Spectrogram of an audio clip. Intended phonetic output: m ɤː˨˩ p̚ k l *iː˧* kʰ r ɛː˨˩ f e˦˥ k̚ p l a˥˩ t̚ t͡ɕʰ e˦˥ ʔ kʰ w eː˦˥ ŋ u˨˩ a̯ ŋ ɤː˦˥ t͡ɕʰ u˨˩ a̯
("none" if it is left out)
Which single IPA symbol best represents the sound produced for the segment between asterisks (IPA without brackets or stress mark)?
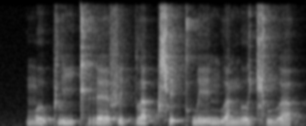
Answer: iː˧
